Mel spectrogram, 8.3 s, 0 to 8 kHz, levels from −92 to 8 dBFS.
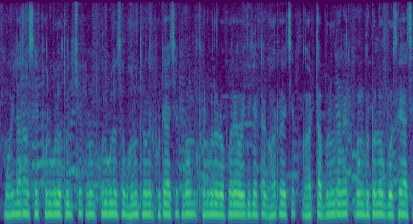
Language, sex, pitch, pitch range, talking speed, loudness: Bengali, male, 140 Hz, 135-140 Hz, 255 wpm, -25 LUFS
